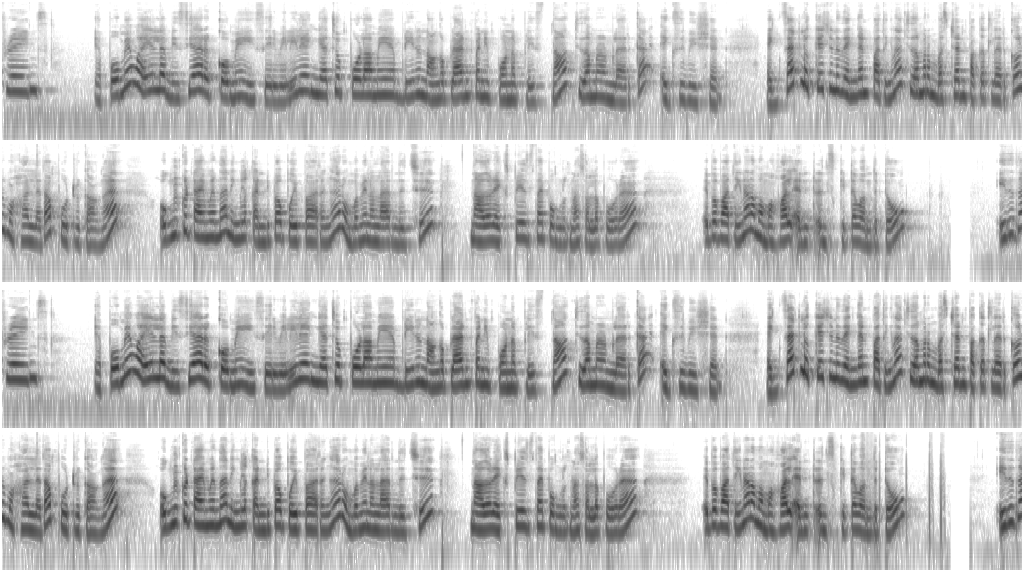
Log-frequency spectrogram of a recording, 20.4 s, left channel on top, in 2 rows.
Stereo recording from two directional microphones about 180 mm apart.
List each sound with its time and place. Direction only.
0.0 s a woman's voice: 20° right (ahead or behind)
